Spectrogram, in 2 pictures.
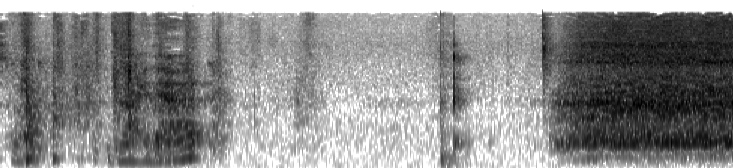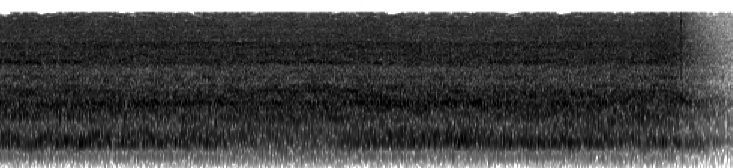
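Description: A handheld hair dryer switches on and blows steadily for several seconds, drying chalk paste; someone talks briefly and something taps before it starts, then the motor's whine continues alone.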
